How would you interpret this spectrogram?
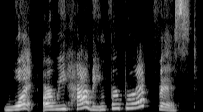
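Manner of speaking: put-on high old-lady voice; cheery Granny. A narrator's reading. Granny asking the wolf about breakfast, high and cheery. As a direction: ask it high and chirpy.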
